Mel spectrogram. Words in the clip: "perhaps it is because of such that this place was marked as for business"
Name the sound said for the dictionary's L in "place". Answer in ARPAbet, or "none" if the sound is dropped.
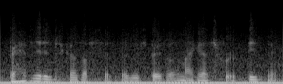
none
